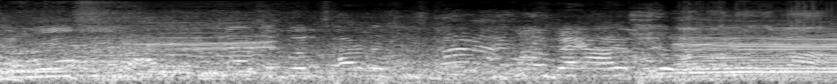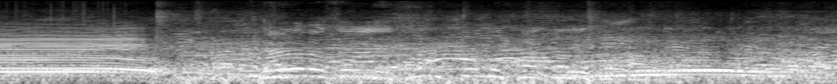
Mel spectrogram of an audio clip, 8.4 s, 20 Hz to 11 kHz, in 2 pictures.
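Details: Friesian and crossbred cattle at Raniganj haat, Dinajpur, on 2 May 2024. Mid-clip, one long, rich moo rises and falls, with shorter bellows around it, all under constant market chatter.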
